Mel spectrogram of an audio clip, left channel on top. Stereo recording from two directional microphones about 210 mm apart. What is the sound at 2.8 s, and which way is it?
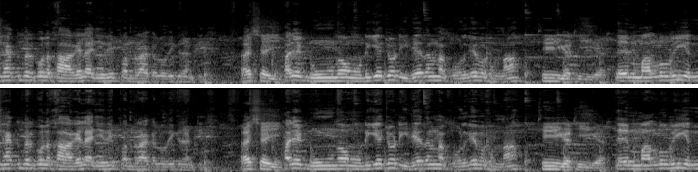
A man's voice, 5° right (ahead or behind).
